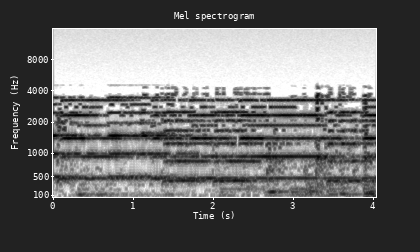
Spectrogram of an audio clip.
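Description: A small live band playing an instrumental tune, led by plucked strings over steady held notes.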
